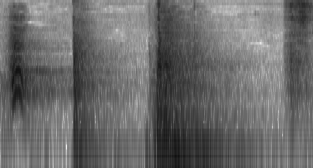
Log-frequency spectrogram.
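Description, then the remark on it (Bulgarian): A door slams shut in someone's face with a loud wooden bang, among several sharp impacts and rattles spread over a few seconds, with no talking. “И хлопна вратата под носа ми.”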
